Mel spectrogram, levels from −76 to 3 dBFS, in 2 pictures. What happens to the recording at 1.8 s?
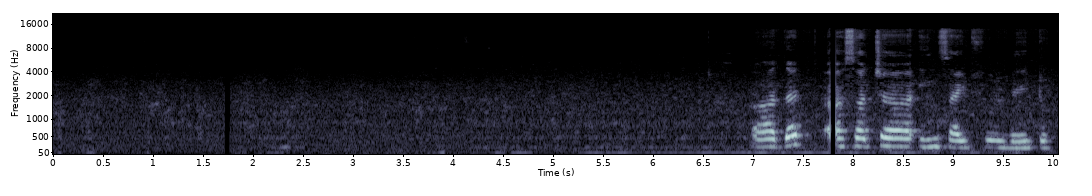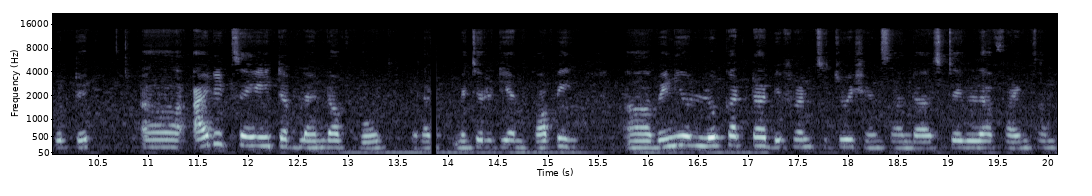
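A gap at a join of encoded pieces runs from 1.72 to 1.77 s, about 51 ms long, with smeared edges that leave a shorter stretch of silence. Encoder delay and last-frame padding were left in when separately encoded pieces were joined. Unlike a dropout, the speech resumes exactly where it stopped, with nothing lost.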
